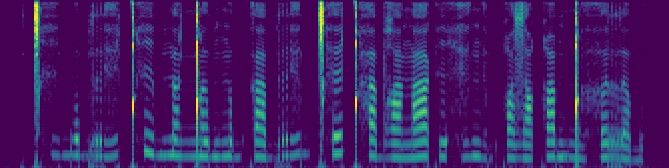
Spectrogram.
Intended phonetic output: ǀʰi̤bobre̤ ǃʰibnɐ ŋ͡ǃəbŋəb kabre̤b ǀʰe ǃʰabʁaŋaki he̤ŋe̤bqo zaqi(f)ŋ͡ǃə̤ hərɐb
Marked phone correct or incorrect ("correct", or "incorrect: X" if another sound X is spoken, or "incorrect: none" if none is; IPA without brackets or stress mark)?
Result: incorrect: b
